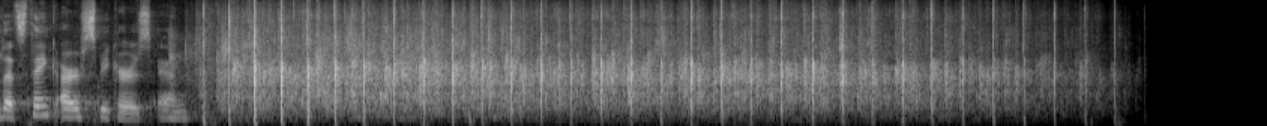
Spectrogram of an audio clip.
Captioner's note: applause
